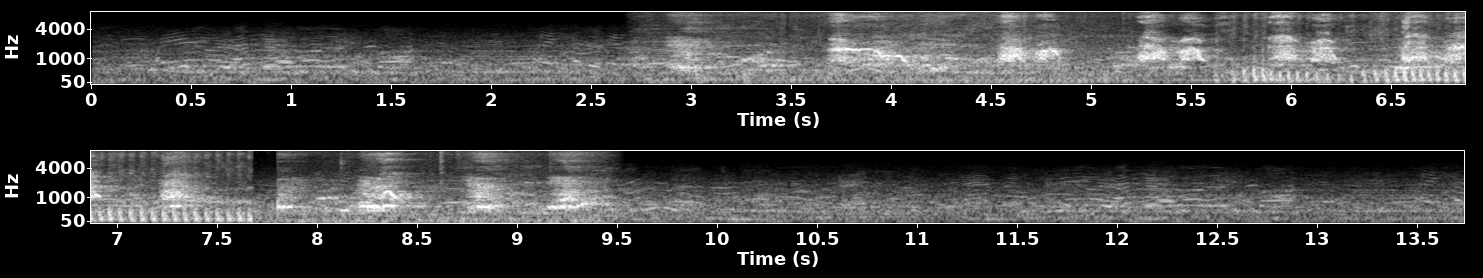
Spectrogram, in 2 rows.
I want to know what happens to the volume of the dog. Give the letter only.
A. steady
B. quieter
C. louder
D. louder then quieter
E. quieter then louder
A.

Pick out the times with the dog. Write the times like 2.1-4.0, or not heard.
2.7-9.5.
